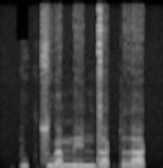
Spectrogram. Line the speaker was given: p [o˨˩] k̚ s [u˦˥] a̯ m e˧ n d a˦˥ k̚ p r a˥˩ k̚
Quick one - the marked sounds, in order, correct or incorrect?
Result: incorrect: u˨˩, correct

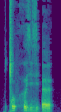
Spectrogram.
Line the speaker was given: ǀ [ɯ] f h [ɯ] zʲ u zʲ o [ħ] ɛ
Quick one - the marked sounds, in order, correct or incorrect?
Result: incorrect: u, correct, incorrect: ʔ

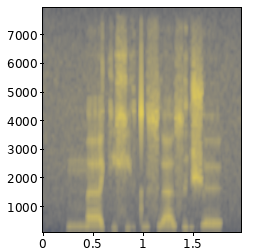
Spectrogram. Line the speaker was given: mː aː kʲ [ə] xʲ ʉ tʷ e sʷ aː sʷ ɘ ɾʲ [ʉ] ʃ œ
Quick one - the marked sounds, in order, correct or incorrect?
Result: correct, incorrect: ʊ

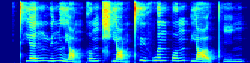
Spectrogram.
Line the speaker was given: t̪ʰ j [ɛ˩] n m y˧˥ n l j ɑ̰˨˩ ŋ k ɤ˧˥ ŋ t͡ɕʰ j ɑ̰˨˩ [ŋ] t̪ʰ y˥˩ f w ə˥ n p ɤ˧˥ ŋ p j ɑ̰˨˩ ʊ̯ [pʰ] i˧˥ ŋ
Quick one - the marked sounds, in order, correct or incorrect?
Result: incorrect: ɛ˧˥, correct, correct

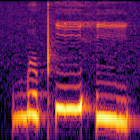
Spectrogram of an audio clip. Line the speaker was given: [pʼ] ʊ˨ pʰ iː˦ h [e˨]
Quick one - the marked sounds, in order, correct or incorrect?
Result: incorrect: ɓ, incorrect: i˨

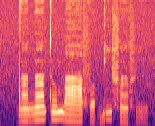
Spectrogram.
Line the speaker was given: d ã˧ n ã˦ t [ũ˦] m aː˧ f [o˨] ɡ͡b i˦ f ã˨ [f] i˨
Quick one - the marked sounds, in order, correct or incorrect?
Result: correct, correct, correct

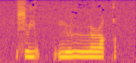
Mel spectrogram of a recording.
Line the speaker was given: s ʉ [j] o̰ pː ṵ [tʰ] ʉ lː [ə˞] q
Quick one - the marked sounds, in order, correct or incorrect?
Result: correct, incorrect: n, correct

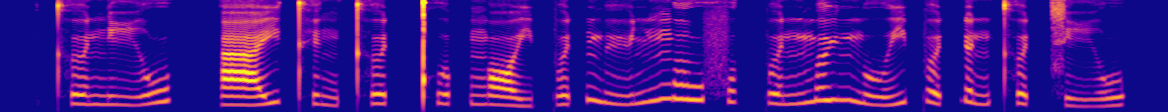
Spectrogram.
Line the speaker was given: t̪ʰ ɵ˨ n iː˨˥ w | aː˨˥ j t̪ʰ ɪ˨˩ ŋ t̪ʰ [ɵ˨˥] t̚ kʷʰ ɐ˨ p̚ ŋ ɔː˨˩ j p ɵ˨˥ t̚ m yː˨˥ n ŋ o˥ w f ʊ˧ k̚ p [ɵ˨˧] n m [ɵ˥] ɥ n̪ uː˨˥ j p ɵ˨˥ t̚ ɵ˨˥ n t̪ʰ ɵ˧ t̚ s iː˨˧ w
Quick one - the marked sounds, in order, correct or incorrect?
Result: correct, correct, correct

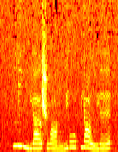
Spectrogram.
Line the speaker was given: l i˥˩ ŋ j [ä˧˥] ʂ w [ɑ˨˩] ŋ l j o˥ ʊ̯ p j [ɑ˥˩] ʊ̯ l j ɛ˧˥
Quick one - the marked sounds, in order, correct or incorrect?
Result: correct, correct, correct

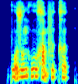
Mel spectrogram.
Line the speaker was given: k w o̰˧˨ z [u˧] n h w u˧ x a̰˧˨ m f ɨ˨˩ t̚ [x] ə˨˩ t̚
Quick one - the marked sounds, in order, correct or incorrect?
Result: correct, correct

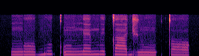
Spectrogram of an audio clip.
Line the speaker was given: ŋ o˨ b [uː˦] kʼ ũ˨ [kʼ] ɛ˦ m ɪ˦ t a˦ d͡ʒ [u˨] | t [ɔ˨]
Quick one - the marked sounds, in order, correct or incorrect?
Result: incorrect: u˦, incorrect: ŋ, incorrect: ũ˨, correct

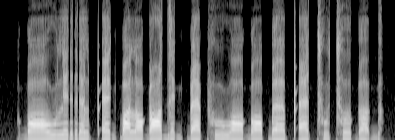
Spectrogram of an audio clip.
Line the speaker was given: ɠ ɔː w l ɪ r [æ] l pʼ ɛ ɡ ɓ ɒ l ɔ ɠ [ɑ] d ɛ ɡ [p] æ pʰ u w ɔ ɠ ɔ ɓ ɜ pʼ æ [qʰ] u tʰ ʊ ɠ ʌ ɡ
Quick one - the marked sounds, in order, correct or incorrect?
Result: incorrect: ə, correct, incorrect: ɓ, incorrect: tʰ

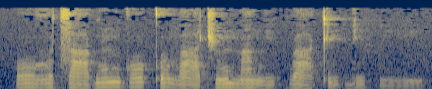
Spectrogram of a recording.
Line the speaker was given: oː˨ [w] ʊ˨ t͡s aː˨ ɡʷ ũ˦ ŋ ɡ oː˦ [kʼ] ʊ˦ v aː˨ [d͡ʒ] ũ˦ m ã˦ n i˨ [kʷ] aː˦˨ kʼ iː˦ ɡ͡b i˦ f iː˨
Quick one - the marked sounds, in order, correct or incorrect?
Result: incorrect: ɣ, correct, incorrect: t͡ʃ, correct

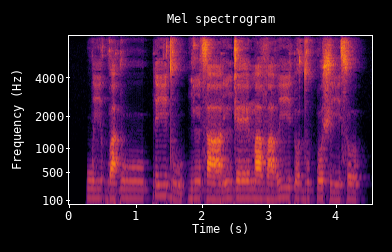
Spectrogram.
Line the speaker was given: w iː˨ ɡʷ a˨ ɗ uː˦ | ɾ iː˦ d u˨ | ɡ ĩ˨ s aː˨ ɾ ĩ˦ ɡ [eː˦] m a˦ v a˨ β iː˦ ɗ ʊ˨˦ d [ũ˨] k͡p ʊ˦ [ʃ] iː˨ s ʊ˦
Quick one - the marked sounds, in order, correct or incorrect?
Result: correct, incorrect: u˨, correct

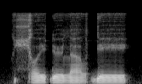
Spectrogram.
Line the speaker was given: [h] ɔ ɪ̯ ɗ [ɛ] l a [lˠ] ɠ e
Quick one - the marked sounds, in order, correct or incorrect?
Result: incorrect: ç, incorrect: ø, correct

